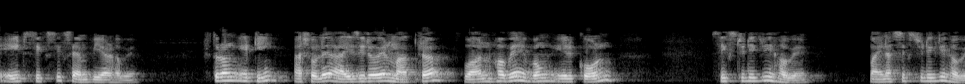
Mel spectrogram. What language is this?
Bangla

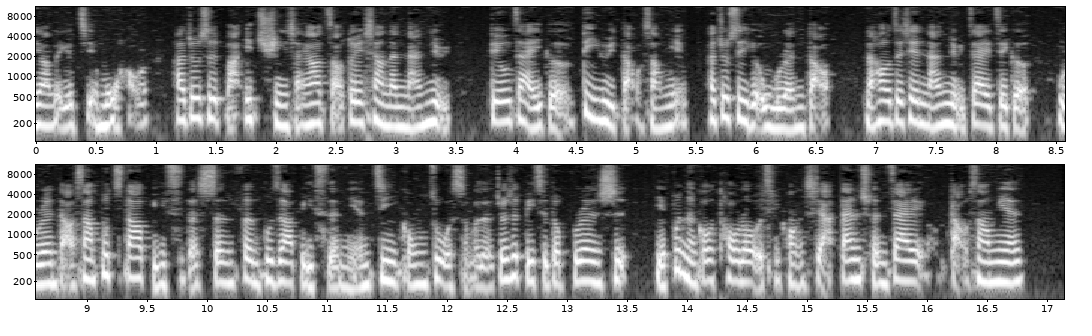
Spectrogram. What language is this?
Chinese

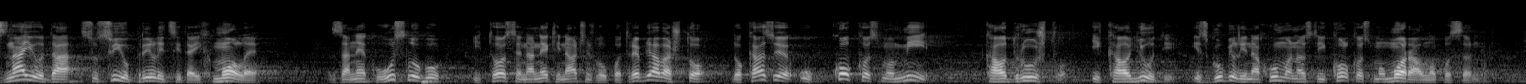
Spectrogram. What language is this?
Serbian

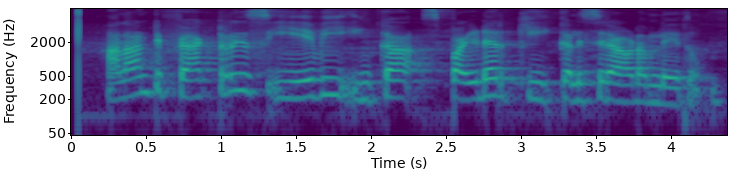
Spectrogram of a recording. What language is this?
Telugu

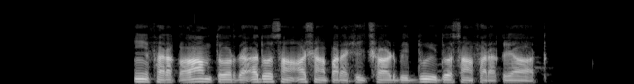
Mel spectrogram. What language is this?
Gawri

